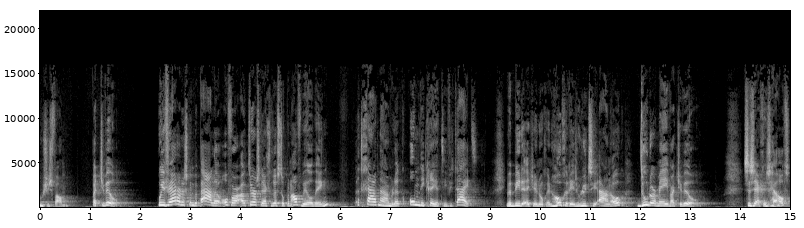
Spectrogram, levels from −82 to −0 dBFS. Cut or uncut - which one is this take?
cut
